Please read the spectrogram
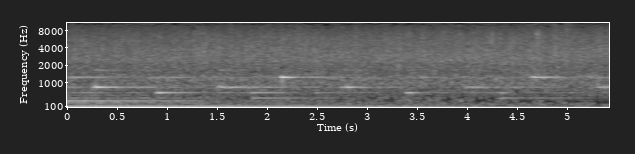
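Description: Steady rain patters down on a hard surface in a dense, continuous hiss, with faint high electronic tones drifting over it. No one speaks.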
